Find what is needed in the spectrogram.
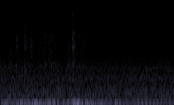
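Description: Faint typing on a computer keyboard: a quick run of key clicks in the first second, then it stops.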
